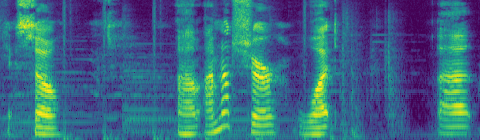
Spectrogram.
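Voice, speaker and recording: A man's voice: fairly high pitch, slow, sharp tone, soft background music. A man hosting a let's play, chatting casually and loosely over the game with plenty of fillers. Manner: loose, hesitant, full of fillers. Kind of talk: casual gaming commentary.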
